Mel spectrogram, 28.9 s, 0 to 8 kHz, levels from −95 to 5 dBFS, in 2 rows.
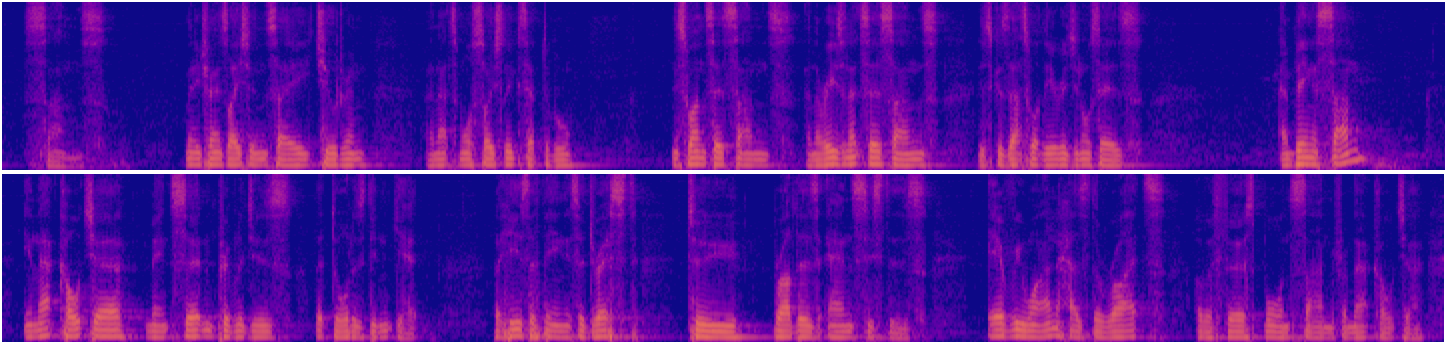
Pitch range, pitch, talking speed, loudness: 95-110 Hz, 100 Hz, 130 wpm, -40 LUFS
